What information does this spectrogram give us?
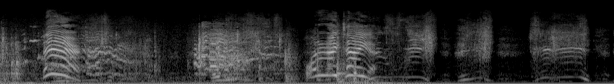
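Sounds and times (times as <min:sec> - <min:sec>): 
creaking door being opened: 0:00.0 - 0:04.4.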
